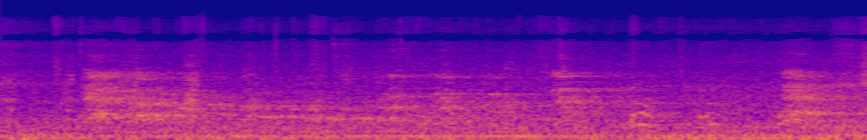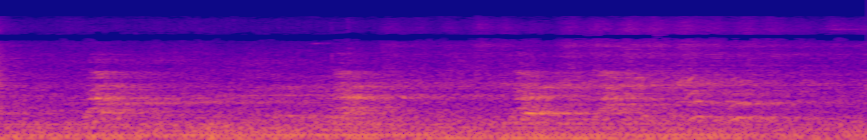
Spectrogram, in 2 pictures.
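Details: Labrador clashing with several street dogs; a run of rough, sharp barks and yelps repeats about once a second over constant low traffic-like rumble.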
